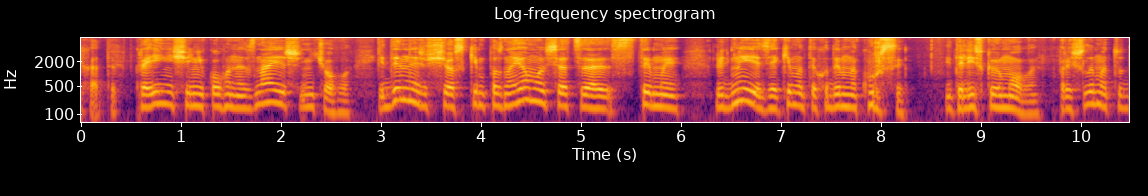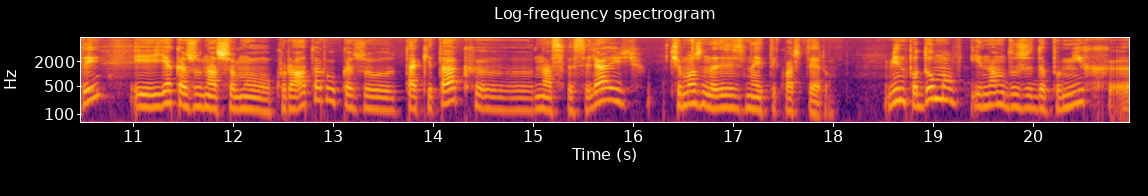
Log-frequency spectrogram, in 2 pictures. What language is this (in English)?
Ukrainian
